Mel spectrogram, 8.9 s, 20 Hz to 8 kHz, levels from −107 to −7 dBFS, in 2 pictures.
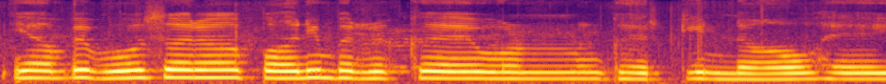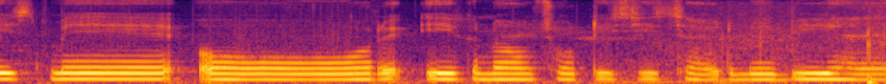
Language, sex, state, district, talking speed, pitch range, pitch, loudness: Hindi, female, Rajasthan, Jaipur, 155 wpm, 200-235 Hz, 210 Hz, -14 LUFS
